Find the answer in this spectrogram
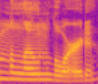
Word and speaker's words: Malone Lord: So, my name is Malone Lord. My joke is always it's post Malone and then Lord Jesus Christ.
